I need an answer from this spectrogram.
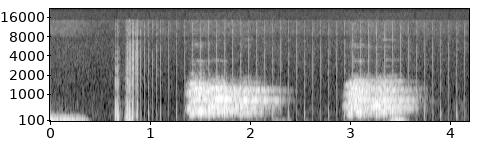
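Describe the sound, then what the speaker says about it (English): A pet dog barks indoors in two bursts of rough, fairly distant barking, with steady ticking and faint background noise between them. "so that is Spike, who is pushing his own risk right now by barking while I'm recording videos"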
